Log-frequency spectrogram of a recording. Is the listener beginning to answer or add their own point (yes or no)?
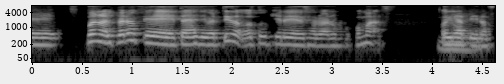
yes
